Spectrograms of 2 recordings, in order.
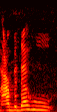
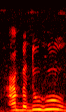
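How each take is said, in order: First: The vowel after 'abd' is an 'a' sound. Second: The vowel after 'abd' is a 'u' sound. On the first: The speaker calls it wrong. "bukan abdahu" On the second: The speaker calls it right. "ini Muhammadan abduhu"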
